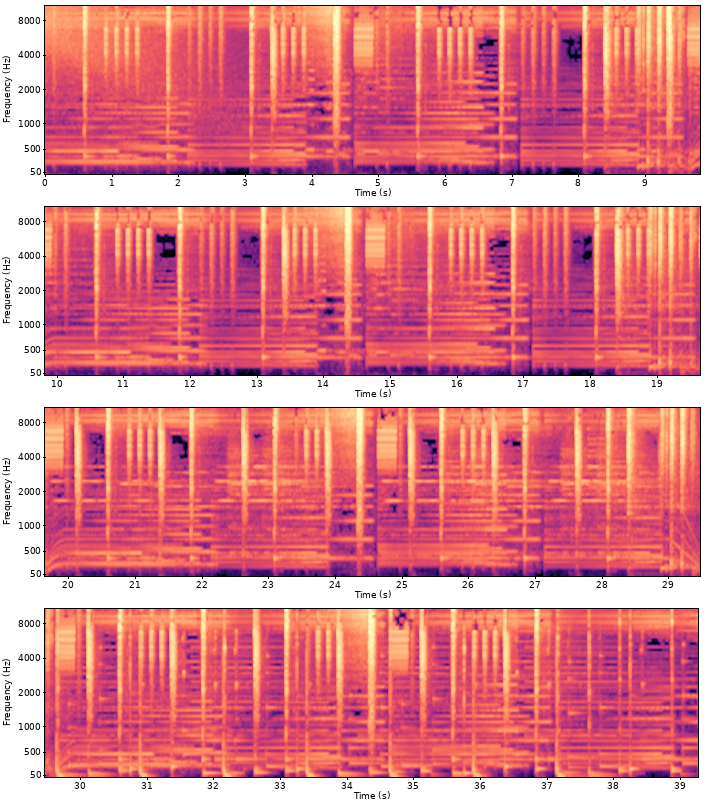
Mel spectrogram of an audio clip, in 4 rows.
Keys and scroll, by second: 1.1-1.9 typing, 8.5 q, 9.8-11.1 typing, 12.5 space, 13.4 f, 15.4-16.2 typing, 21.6 p, 23.2-24.2 typing, 24.3 Return.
